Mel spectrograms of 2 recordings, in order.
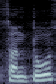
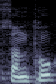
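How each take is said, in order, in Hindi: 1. यह शब्द 'sh' की ध्वनि से खत्म होता है। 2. यह शब्द 'kh' की ध्वनि से खत्म होता है। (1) "संतोष को" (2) "संतोख बोलते हैं"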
